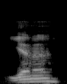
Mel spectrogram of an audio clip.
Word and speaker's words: Jena: Jena, yeah, man, I give up. I'm sorry, guys. It's Jena. Is that how you pronounce it?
